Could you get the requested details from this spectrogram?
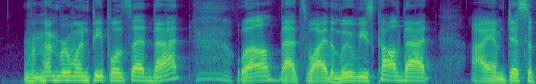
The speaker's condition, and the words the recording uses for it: None; typical speech.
